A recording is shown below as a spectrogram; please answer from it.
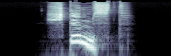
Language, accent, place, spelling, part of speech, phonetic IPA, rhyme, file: German, Germany, Berlin, stimmst, verb, [ʃtɪmst], -ɪmst, De-stimmst.ogg
- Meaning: second-person singular present of stimmen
